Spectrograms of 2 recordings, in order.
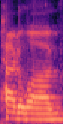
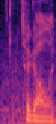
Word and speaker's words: Tagalog: Tagalog, I think, is the pronunciation. Thank you. Yeah, no problem. I'm always screwing it up. Well, you're pronouncing it as it would be pronounced in English, so can't really fault you for that.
